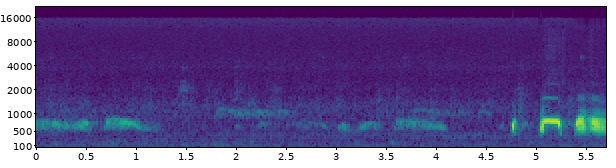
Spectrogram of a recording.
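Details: Soft, distant spotted dove coos from several birds, then a loud close phrase of short notes and a long coo from a dove used to provoke wild doves into calling.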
